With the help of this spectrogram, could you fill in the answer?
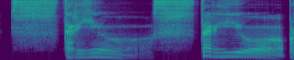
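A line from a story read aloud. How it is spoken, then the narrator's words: Hissed. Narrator (Russian): прошипел он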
